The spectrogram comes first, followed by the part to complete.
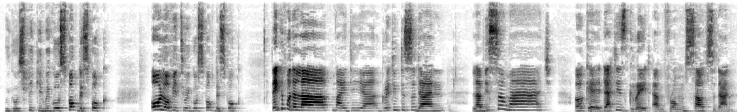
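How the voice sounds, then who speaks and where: Slow, bright-voiced Ugandan woman. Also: a little high. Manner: playful, teasing, laughs often. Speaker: livestream host. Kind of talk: casual livestream chat.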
